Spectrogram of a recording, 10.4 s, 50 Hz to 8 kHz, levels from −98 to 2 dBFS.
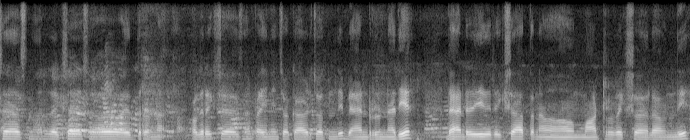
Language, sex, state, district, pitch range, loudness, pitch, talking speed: Telugu, male, Andhra Pradesh, Srikakulam, 125-135 Hz, -18 LUFS, 130 Hz, 125 wpm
